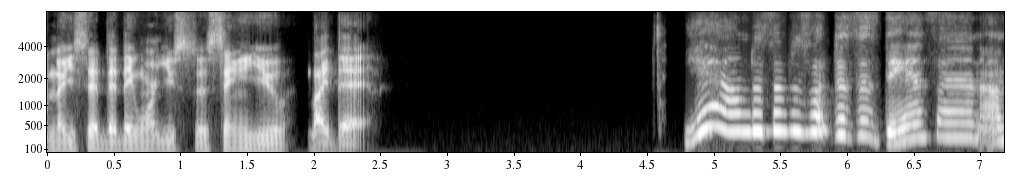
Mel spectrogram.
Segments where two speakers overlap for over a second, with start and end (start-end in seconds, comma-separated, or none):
none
